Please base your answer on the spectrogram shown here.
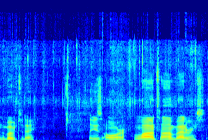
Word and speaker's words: LiFePO4: These are LiFePO4 batteries, properly pronounced LiFePO, and I'm excited to show you what we got here.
